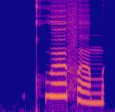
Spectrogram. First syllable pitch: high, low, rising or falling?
high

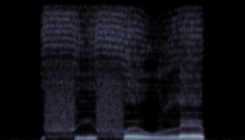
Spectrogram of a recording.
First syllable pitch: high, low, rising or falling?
rising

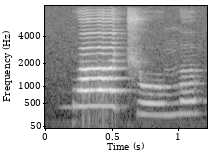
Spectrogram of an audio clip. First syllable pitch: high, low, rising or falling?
high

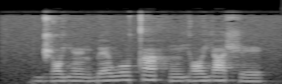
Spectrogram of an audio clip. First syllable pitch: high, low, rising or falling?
low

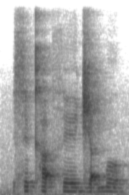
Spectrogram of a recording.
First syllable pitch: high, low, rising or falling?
falling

